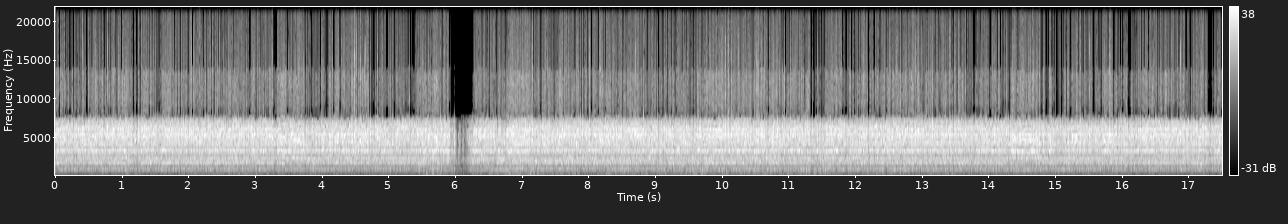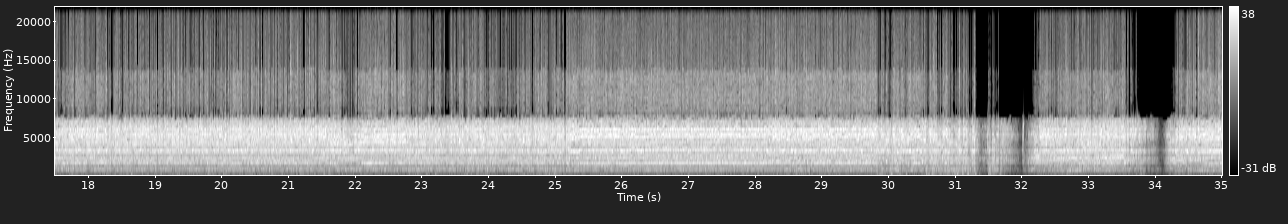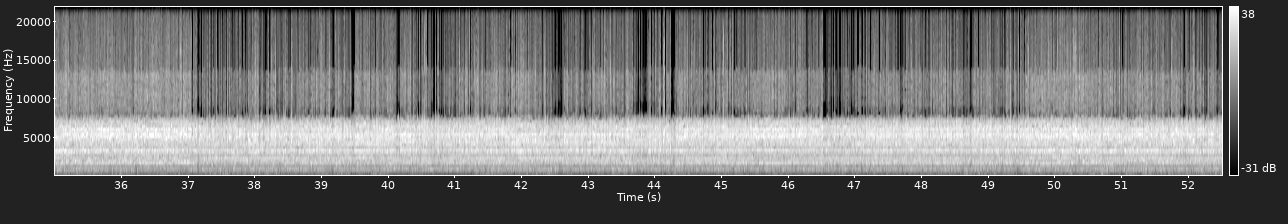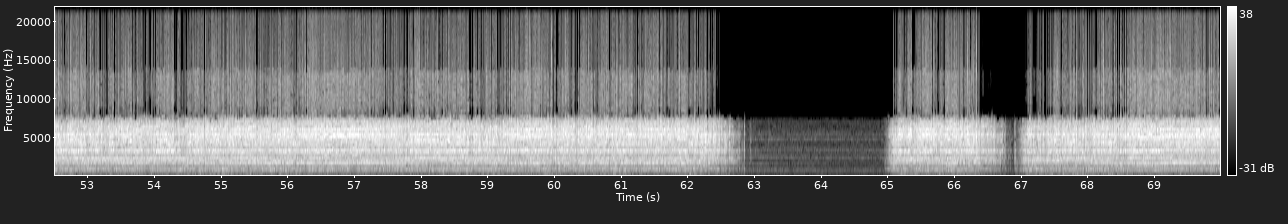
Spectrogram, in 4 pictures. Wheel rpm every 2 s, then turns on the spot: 230, 230, 210, 180, 240, 230, 230, 230, 230, 230, 230, 230, 230, 210, 210, 140, 140, 150, 210, 220, 230, 230, 230, 230, 230, 220, 230, 230, 230, 220, 230, 60, 80, 120, 220.
none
